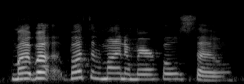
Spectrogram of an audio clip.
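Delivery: ordinary talk, nothing marked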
